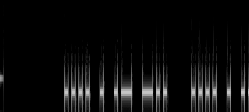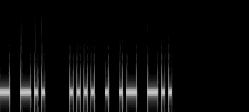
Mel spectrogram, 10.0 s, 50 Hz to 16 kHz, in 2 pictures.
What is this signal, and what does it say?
Morse code, heard as a keyed tone, about 17 wpm, 700 Hz. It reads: HEAD HEAD HEAD
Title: Top 500 Words Repeated 17wpm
